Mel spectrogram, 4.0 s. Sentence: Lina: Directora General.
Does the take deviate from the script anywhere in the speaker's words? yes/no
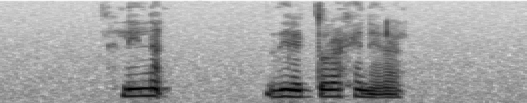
no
